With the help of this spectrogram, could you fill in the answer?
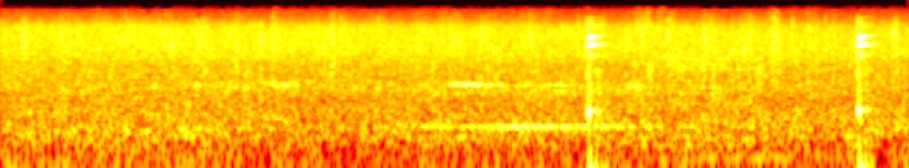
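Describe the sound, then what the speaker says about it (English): Steady rain pours in the video game Don't Starve in a dense hiss, with a couple of brief sharp knocks and a faint low hum partway through. "I wish it stopped raining."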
